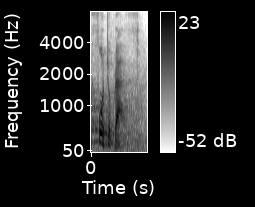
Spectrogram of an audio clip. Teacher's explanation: photograph the stress is on the first syllable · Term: primary stress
